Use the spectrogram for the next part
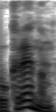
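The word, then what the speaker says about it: Ukraine: Він мене назвав Укреном, бо йому вподобалась назва мого краю. Україна по-французькому вимовляється Укрен або Юкрейн.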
